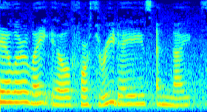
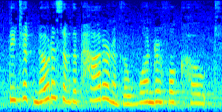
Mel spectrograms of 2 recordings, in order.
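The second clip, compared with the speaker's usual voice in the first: ordinary delivery, nothing marked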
